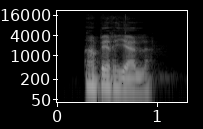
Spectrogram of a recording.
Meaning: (adjective) feminine singular of impérial; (noun) upper deck (of bus etc.)
- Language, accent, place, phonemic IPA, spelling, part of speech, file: French, France, Lyon, /ɛ̃.pe.ʁjal/, impériale, adjective / noun, LL-Q150 (fra)-impériale.wav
